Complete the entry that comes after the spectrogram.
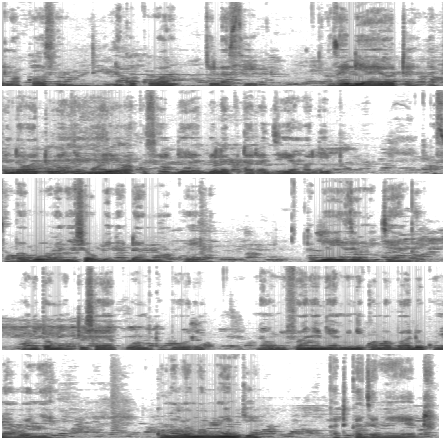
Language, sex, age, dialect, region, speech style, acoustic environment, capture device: Swahili, male, 18-24, Kenya - Nairobi Sheng-influenced, Kenya, relaxed; focused, people talking; traffic, mobile / Linux / Chrome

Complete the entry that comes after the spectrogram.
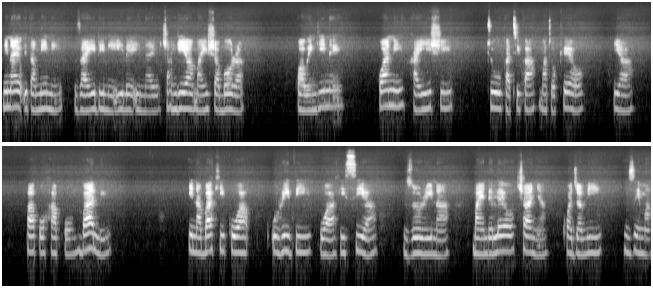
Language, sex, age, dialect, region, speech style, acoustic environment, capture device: Swahili, female, 25-34, Kenya - Nairobi Sheng-influenced, Kenya, happy, people talking, desktop / macOS / Chrome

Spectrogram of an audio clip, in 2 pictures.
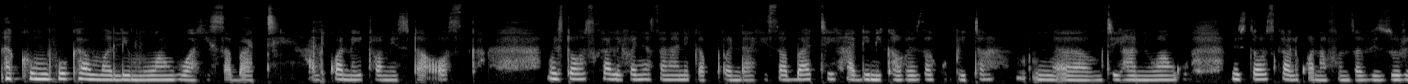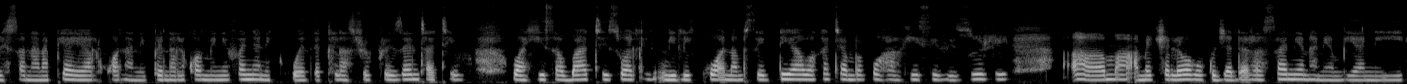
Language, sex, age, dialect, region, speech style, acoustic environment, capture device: Swahili, female, 25-34, Kenya - Nairobi Sheng-influenced, Kenya, nervous, nature, mobile / Linux / Chrome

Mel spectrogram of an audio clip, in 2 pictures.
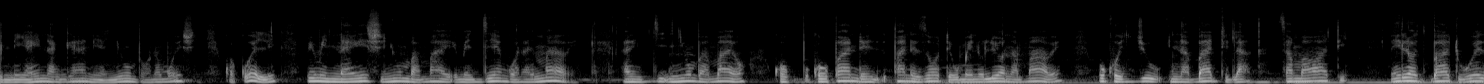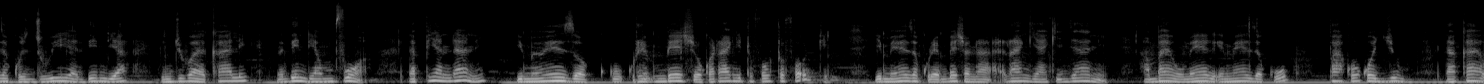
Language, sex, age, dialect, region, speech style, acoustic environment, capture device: Swahili, male, 18-24, Kenya - Mombasa, Kenya, relaxed; tired; focused, silence; nature, mobile / Linux / Chrome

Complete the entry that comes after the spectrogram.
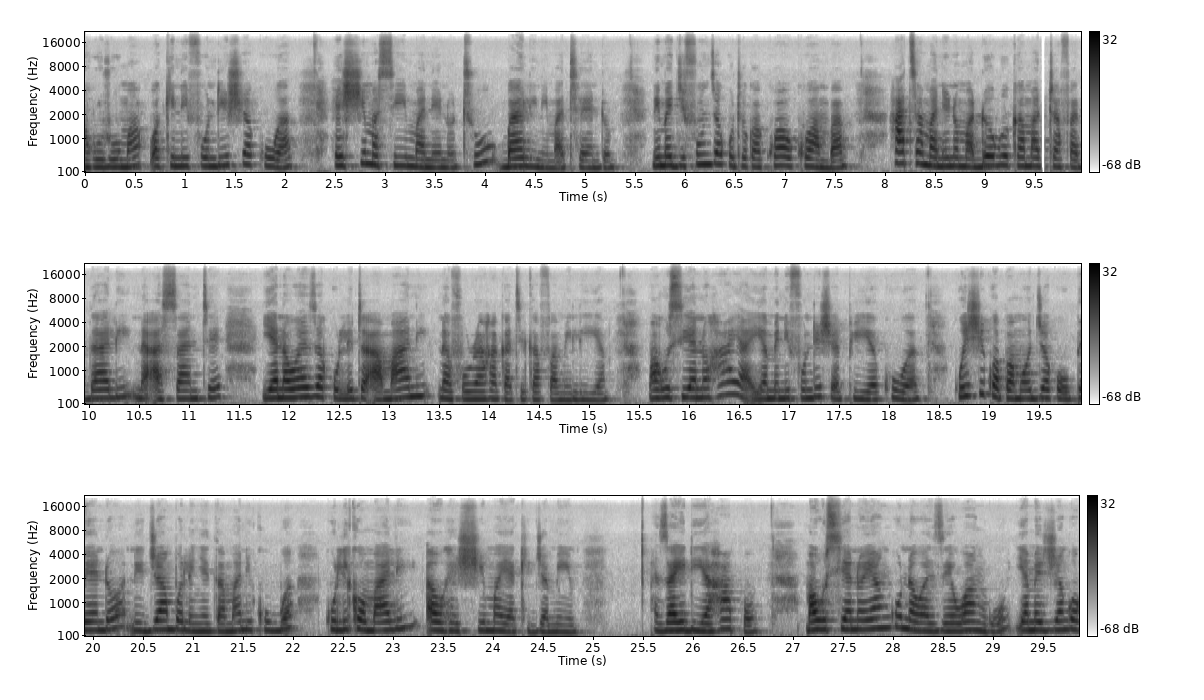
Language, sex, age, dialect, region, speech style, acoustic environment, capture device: Swahili, female, 18-24, Kenya - Nairobi Sheng-influenced, Kenya, focused, silence, mobile / Linux / Chrome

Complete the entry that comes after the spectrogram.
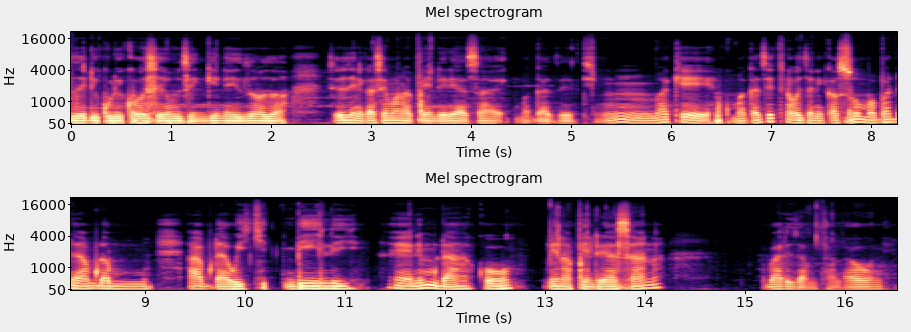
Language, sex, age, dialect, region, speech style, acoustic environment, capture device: Swahili, male, 18-24, Tanzania - Dar es Salaam, Tanzania, focused, nature, mobile / Linux / Chrome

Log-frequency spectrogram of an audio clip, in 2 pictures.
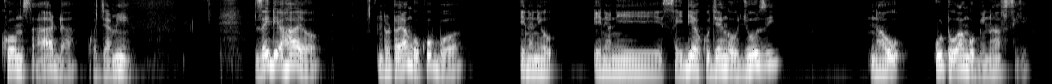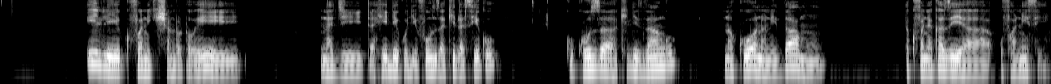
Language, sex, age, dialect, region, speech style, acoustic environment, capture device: Swahili, male, 25-34, Kenya - Nairobi Sheng-influenced, Kenya, relaxed; happy; focused, silence, mobile / Linux / Chrome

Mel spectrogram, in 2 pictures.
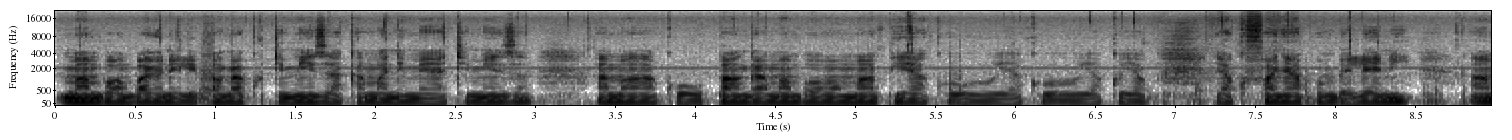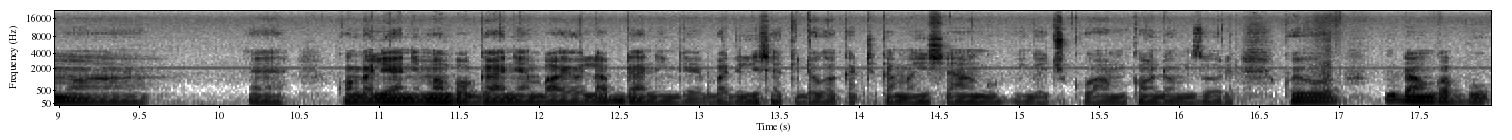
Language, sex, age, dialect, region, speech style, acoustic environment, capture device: Swahili, male, 25-34, Kenya - Nairobi Sheng-influenced, Kenya, focused, silence, desktop / Windows / Edge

